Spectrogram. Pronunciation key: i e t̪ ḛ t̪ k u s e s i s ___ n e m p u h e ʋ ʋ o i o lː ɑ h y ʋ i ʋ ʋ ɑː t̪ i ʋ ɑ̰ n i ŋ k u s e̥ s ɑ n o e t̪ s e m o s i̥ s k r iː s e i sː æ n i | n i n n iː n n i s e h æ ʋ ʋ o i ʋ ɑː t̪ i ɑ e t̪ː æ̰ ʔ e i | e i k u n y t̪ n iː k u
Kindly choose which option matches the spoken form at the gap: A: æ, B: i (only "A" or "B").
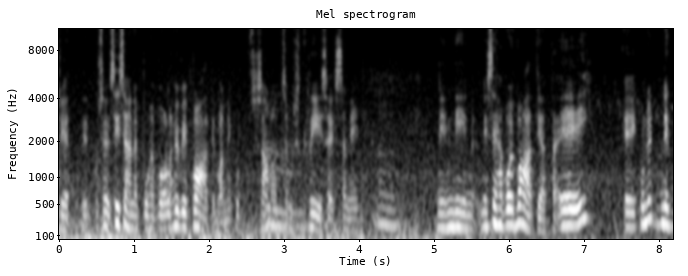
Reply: A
